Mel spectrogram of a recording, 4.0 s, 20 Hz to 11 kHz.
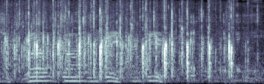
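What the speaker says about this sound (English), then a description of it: "I'm expecting the crowds, which are lining up here, to start to give him a very warm welcome indeed." Golf spectators lining the course at the BMW PGA Championship 2017 give a player a warm welcome with steady applause, and a commentator talks over the clapping.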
